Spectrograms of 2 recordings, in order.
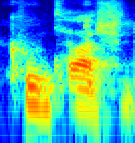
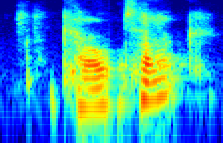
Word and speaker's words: Countach: So it's obviously play on words on MC Hammer piece, but it's basically Countach this for the Lamborghini. Yeah, and it's so funny because researching it, like in Europe, many said Countach, because apparently it's a Spanish word.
